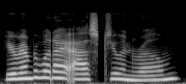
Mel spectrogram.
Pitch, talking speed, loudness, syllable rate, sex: 250 Hz, 290 wpm, -16 LUFS, 6.6 syllables/s, female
